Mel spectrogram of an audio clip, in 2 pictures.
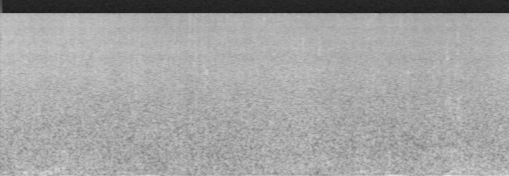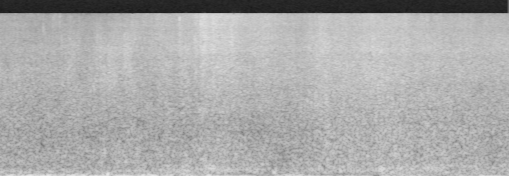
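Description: Ocean surf breaking and washing up a sandy beach, a steady rush that grows louder about halfway through, with wind buffeting the microphone.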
